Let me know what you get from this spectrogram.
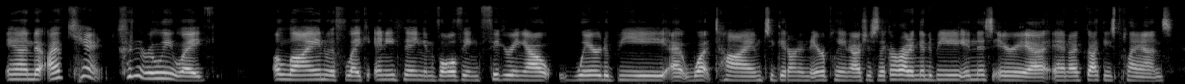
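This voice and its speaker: A woman's voice: medium pitch, fairly even intonation, moderate pace, smooth, dry recording. A woman hosting a podcast in casual chat with a friend, with a slightly nasal voice and informal speech peppered with "like" and swearing. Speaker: podcast host.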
